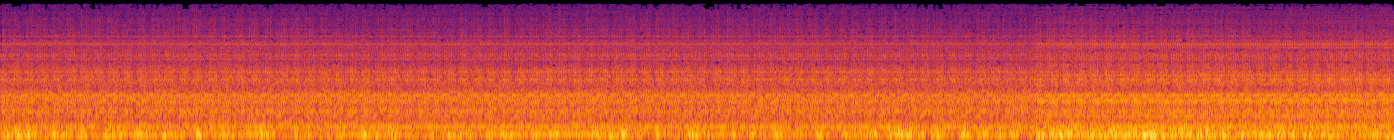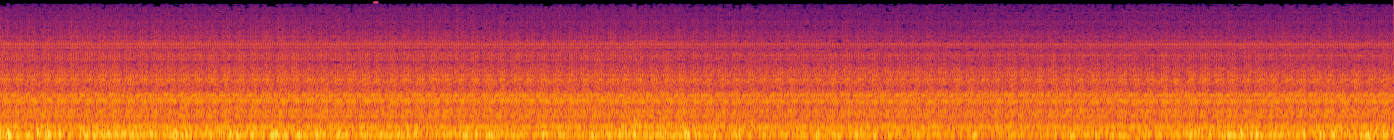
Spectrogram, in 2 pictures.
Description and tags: ar condicionado fuleiro / busted air-cooler
busted-air-cooler, funny, sound-effect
